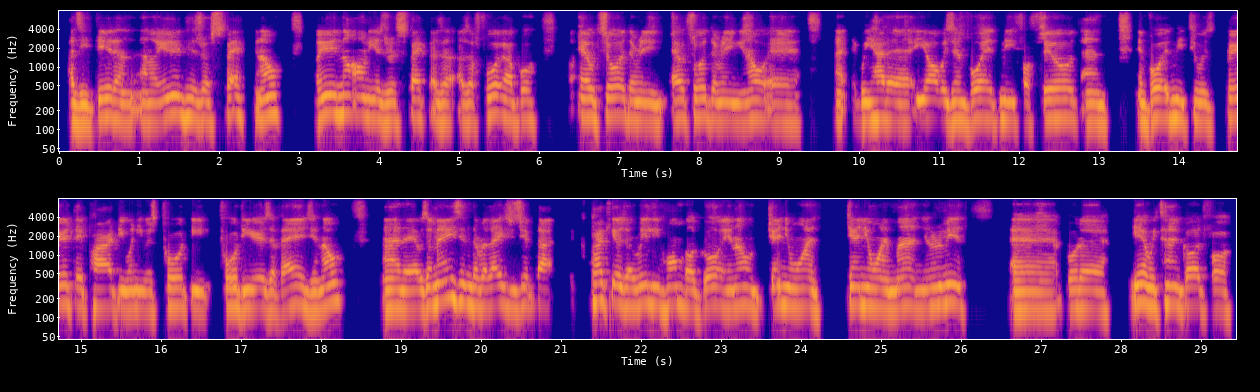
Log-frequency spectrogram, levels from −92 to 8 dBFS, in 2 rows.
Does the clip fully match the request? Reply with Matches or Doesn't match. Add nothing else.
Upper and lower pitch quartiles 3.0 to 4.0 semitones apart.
Doesn't match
